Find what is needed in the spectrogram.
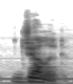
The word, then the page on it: gelid: American English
